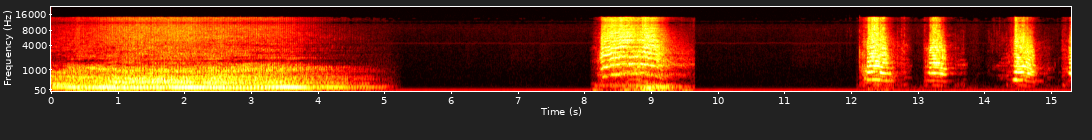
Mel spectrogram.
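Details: Baby elephant playing in its natural surroundings: a long low rumbling call lasting several seconds, then a short harmonic hoot after a pause, followed by three brief sharp calls about a second apart.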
